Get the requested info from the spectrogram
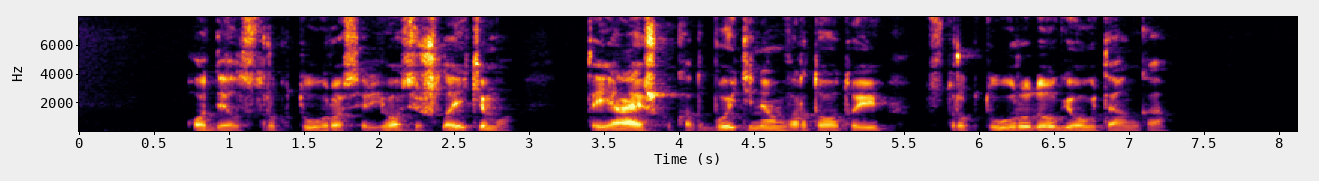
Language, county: Lithuanian, Panevėžys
